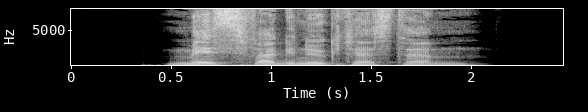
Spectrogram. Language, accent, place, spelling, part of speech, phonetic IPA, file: German, Germany, Berlin, missvergnügtestem, adjective, [ˈmɪsfɛɐ̯ˌɡnyːktəstəm], De-missvergnügtestem.ogg
- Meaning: strong dative masculine/neuter singular superlative degree of missvergnügt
